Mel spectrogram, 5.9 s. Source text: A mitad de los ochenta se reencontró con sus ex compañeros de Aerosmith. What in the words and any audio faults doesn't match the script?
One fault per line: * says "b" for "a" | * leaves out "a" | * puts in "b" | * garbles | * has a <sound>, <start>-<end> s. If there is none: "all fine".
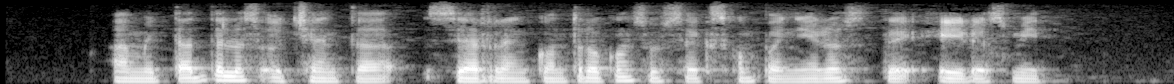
all fine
